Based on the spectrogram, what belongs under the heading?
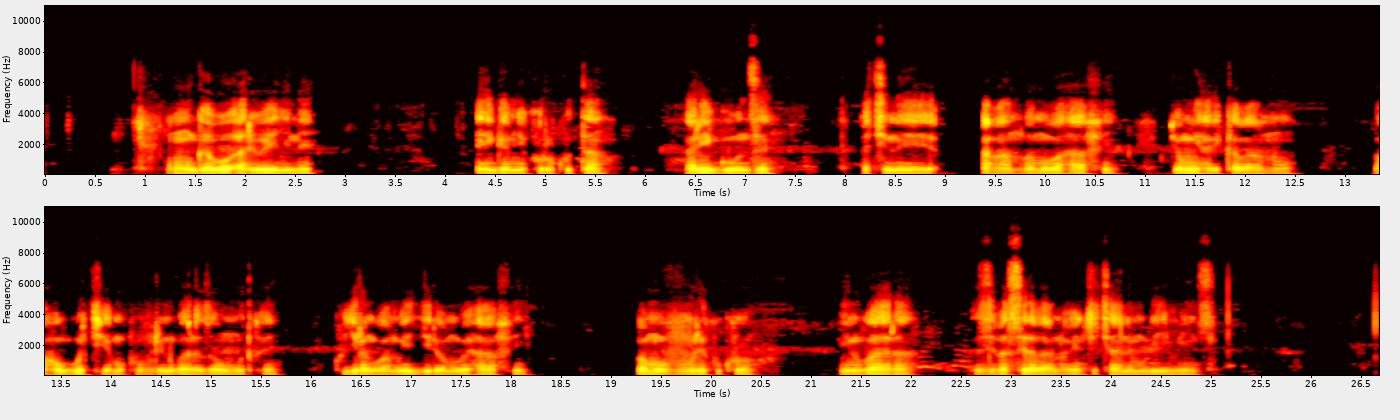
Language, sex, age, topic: Kinyarwanda, male, 25-35, health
